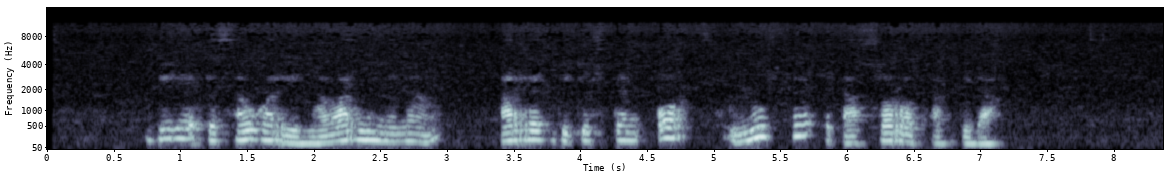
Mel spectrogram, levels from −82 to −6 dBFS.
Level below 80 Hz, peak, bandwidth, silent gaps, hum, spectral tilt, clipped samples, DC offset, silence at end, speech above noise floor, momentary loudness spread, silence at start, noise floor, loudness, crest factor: -58 dBFS; -4 dBFS; 11.5 kHz; none; none; -8.5 dB/octave; under 0.1%; under 0.1%; 1.2 s; 34 dB; 10 LU; 0.75 s; -55 dBFS; -22 LUFS; 18 dB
